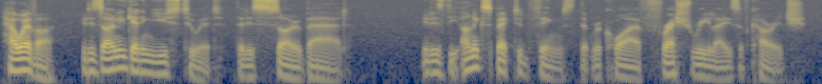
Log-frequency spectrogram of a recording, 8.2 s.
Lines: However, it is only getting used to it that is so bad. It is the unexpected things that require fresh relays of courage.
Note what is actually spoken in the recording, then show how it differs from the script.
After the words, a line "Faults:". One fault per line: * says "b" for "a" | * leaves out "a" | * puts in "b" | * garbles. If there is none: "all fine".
However, it is only getting used to it that is so bad. It is the unexpected things that require fresh relays of courage.
Faults:
all fine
